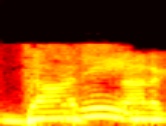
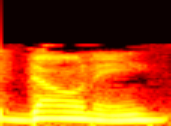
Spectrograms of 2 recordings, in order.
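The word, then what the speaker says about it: Doni: No, Donnie.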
